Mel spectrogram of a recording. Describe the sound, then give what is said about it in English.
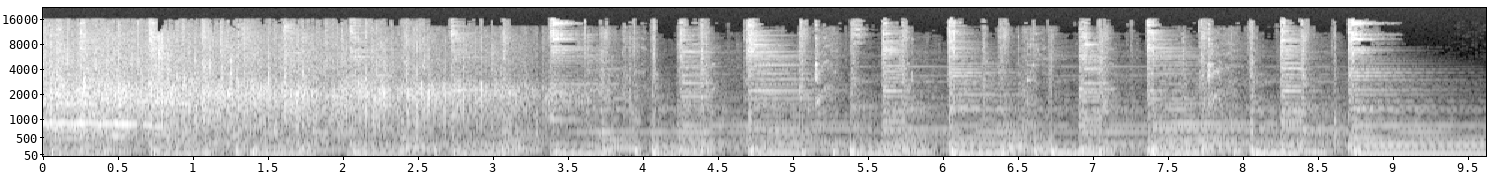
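Audience applause for quiz show contestants, a dense, steady roar of clapping that gives way after a few seconds to rhythmic, tonal show music, which carries on loudly to the end. “Another hand for our first two contestants, everybody.”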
